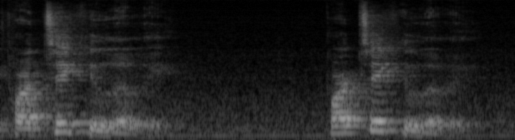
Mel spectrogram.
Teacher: we don't pronounce the last R in particularly. We kind of say particularly.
